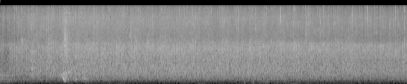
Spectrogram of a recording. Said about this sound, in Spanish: Y quedó restablecido el servicio de la casa de Jehová. Denle un aplauso al Señor.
